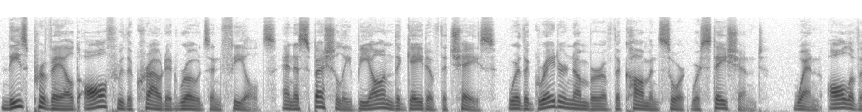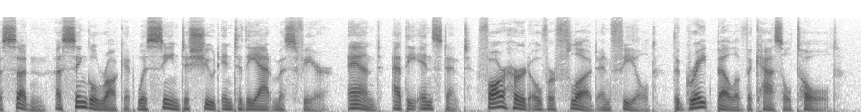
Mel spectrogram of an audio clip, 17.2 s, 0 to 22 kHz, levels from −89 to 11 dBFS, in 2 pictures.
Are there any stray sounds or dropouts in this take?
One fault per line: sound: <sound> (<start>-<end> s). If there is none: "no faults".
no faults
